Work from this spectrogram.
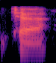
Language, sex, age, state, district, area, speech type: Urdu, male, 18-30, Bihar, Purnia, rural, conversation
